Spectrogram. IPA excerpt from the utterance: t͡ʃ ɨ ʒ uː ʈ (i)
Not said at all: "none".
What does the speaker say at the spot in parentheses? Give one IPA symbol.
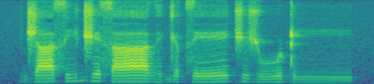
iː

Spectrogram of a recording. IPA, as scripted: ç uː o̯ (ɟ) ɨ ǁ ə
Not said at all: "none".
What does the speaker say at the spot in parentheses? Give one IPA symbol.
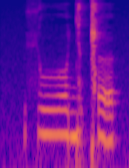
ɟ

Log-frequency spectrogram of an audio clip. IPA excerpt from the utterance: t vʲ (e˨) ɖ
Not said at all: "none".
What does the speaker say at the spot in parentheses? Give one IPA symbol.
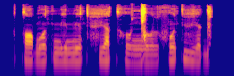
e˨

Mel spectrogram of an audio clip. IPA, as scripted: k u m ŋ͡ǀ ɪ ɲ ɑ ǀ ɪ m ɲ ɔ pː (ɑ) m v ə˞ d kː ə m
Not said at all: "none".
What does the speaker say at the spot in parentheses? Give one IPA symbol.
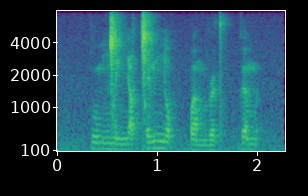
ʌ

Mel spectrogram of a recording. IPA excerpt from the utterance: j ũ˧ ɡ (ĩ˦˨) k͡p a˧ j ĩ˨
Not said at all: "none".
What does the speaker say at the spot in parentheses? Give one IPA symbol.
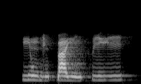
ĩ˨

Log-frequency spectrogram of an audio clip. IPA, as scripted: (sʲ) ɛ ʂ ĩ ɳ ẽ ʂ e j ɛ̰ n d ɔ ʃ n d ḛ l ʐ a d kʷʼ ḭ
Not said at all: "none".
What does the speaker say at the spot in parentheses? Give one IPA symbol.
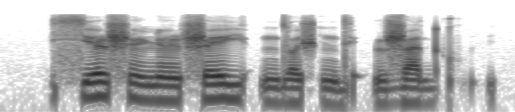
sʲ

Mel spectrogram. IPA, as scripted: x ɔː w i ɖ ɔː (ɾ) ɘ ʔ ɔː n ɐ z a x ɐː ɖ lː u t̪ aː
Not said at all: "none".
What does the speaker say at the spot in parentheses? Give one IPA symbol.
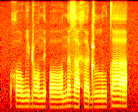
n̪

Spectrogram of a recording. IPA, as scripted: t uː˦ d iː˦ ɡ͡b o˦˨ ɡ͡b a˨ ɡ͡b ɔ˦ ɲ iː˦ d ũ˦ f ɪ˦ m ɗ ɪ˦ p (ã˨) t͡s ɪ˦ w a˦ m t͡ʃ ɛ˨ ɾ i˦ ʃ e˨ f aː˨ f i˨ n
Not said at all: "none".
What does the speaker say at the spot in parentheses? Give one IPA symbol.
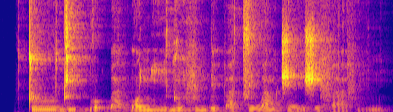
a˨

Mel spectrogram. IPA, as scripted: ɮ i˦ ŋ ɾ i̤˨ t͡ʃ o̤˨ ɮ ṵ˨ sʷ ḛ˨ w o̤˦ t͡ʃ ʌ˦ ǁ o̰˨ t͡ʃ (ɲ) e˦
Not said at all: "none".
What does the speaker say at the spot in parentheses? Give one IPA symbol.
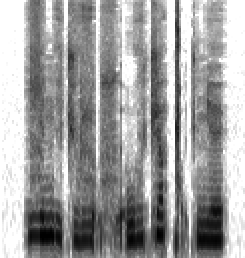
ɲ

